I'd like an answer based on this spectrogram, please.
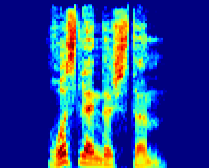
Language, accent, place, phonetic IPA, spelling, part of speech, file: German, Germany, Berlin, [ˈʁʊslɛndɪʃstəm], russländischstem, adjective, De-russländischstem.ogg
- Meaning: strong dative masculine/neuter singular superlative degree of russländisch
